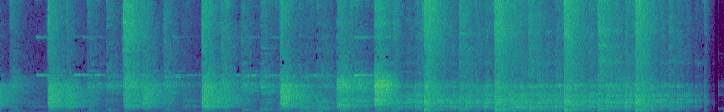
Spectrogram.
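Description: Electronic drum kit being played: a steady beat of drum and cymbal hits, roughly one strong hit a second, each ringing on briefly.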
